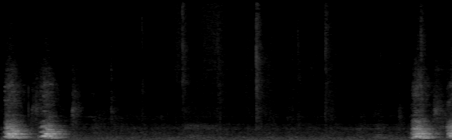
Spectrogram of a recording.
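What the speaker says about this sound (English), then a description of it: "Go see what he's barking at" A dog barks twice close by at the start, then goes quiet and barks twice more near the end, loud against a quiet indoor background during a family gathering.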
